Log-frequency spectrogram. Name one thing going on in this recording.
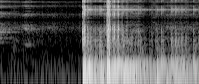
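Something knocks and rumbles loudly right beside the microphone.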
